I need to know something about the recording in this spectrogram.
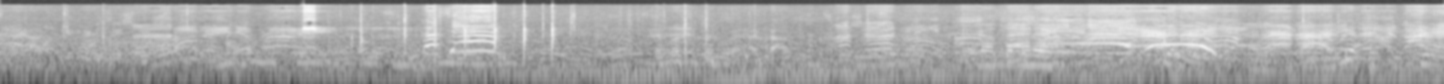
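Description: Young people and adults shout and cheer outdoors.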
